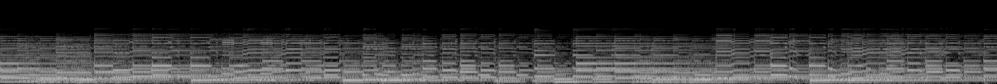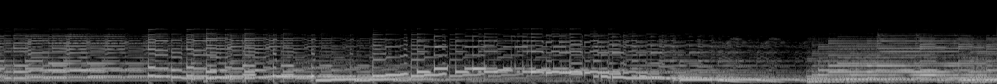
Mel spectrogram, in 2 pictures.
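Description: Electric guitar riff on a headless Strandberg Boden, played through a BOSS PS-3 Pitch Shifter/Delay in one of its digital delay modes, so each phrase repeats as echoes. The notes run continuously, with some sliding notes in the second half.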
